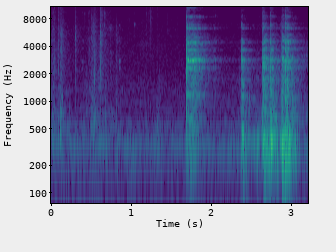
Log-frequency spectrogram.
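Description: A metal lid set onto a pot of Pampered Chef chicken pot pie chowder simmering on a stove, two or three sharp clinks and clatters close by, with quiet kitchen background between them.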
